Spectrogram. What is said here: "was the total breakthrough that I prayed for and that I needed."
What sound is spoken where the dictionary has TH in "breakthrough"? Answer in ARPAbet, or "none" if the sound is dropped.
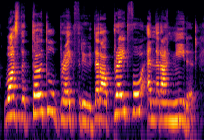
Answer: TH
